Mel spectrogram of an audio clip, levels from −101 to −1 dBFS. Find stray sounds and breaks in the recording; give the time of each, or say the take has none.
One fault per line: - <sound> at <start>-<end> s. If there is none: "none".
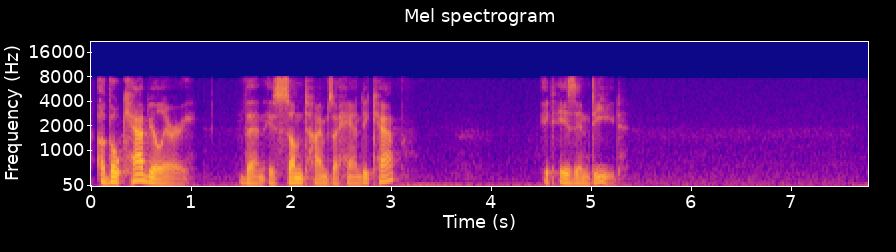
none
